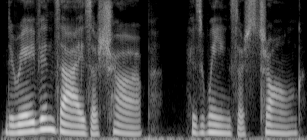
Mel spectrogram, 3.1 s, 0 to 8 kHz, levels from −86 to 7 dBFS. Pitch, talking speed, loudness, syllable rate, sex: 165 Hz, 175 wpm, -18 LUFS, 4.6 syllables/s, female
